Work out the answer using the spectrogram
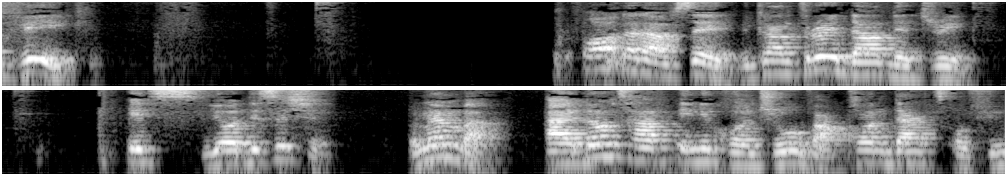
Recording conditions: large echoing room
